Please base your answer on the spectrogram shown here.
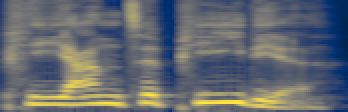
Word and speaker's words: Piantapedia: Oh, Piantopedia.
